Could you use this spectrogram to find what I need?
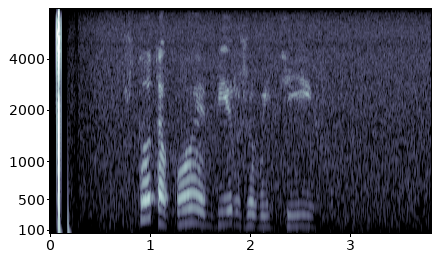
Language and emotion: Russian, neutral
